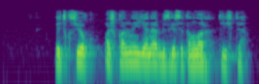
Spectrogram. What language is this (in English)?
Uyghur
